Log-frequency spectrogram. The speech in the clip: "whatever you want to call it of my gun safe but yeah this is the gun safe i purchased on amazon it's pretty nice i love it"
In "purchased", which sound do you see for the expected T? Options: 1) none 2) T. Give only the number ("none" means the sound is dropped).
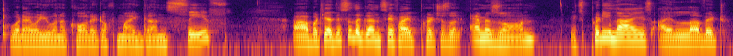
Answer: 1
